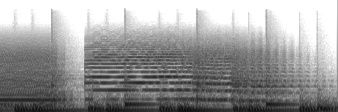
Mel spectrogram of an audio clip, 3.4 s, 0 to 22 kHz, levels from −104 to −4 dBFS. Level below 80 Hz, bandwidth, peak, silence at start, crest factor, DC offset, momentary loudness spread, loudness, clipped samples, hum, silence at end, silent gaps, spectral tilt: -20 dBFS; 6.4 kHz; -4 dBFS; 0 s; 14 dB; under 0.1%; 4 LU; -19 LUFS; under 0.1%; none; 0 s; none; -7.5 dB/octave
